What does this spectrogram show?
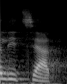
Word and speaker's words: летят: «Летят» – ударение падает на второй слог, поэтому первое гласное будет безударный. Слово «летят» имеет два слога – летят. А теперь давайте разберем звуки. Буква «Л» имеет звук «Л» – мягкий, поэтому он согласный, звонкий, мягкий, непарный. Первое гласное – безударное, поэтому слышится «И».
